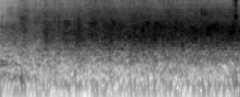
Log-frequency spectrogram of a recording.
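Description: An audience claps steadily, a dense wash of many hands that holds at a fairly loud level and swells slightly toward the end, with no talking over it, applauding God during a Spanish-language Christian sermon.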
